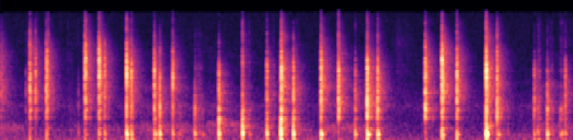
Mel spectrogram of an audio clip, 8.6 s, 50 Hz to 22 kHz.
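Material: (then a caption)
Wood. Long fake nails tap and scratch the flat face of a round, glossy wooden serving tray with a rim, held upright and empty. About 25 sharp, bright taps land in an irregular rhythm, each dying away almost at once with a faint low knock beneath, and soft scratching fills the gaps.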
